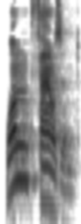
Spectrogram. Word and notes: one thousand: American English

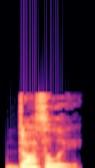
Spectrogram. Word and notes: docilely: British English

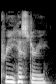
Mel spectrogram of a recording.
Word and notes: prehistory: American English

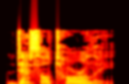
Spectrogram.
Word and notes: desultorily: British English

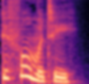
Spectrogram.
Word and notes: deformity: British English

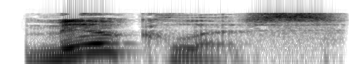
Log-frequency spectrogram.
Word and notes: milkless: British English

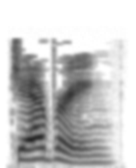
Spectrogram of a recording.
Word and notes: jabbering: British English

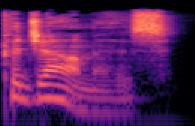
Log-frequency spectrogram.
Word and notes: pyjamas: British English

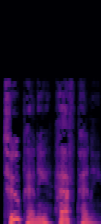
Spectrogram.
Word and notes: twopenny-halfpenny: British English

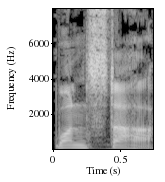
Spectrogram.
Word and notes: one star: British English

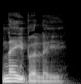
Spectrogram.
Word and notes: neighbourly: British English

